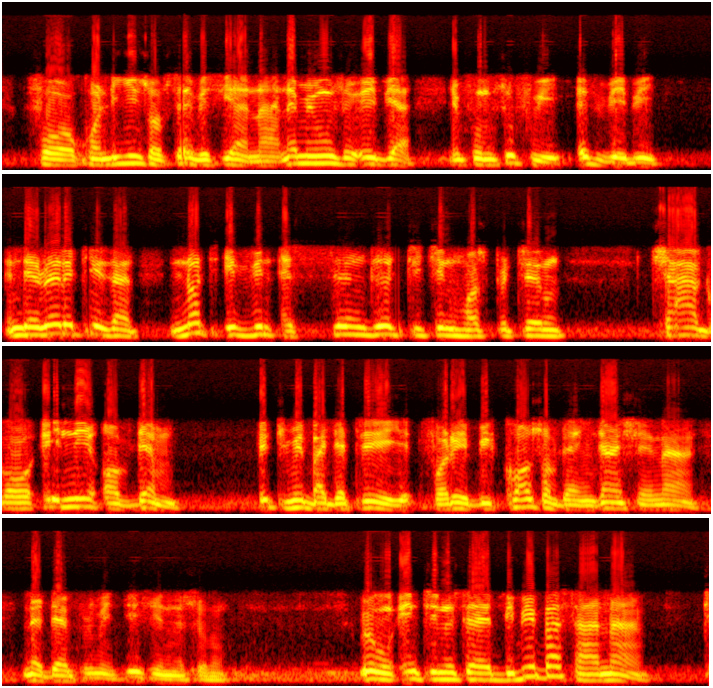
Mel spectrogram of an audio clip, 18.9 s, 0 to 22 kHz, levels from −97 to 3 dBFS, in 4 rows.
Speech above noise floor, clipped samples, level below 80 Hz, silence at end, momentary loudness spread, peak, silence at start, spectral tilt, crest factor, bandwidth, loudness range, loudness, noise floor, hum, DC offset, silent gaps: 21 dB; under 0.1%; -70 dBFS; 0 s; 7 LU; -8 dBFS; 0.2 s; -5.5 dB/octave; 16 dB; 16 kHz; 2 LU; -23 LUFS; -44 dBFS; none; under 0.1%; none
